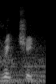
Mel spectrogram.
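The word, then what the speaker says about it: Ricsi: For example, in Budapest, Ricci is spelled R-I-S-C-I. It's pronounced Ricci, short for Richard or Ricard.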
